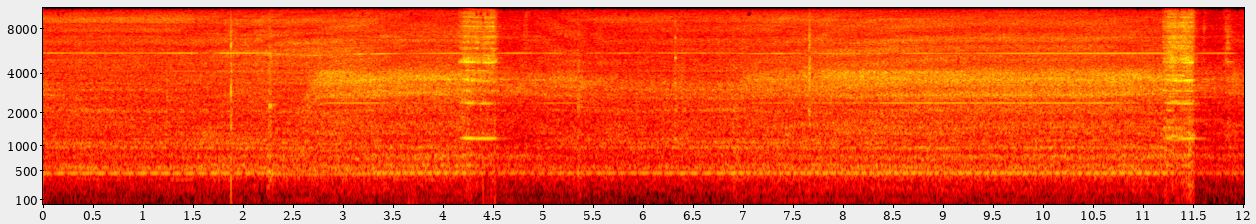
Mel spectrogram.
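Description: A power saw motor whines steadily.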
